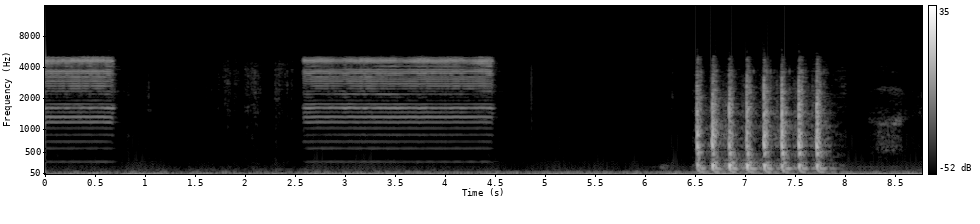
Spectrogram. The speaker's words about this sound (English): It was close to 5:00 when I rang his doorbell.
